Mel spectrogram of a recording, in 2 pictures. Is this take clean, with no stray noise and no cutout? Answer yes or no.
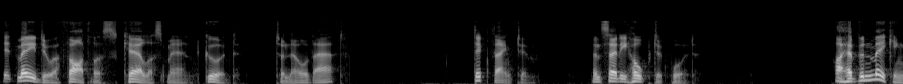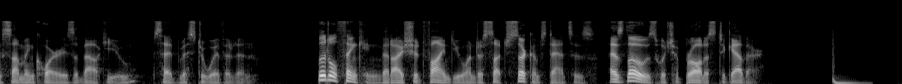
no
